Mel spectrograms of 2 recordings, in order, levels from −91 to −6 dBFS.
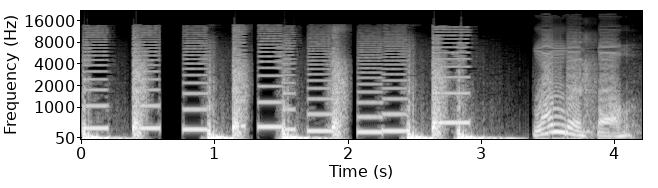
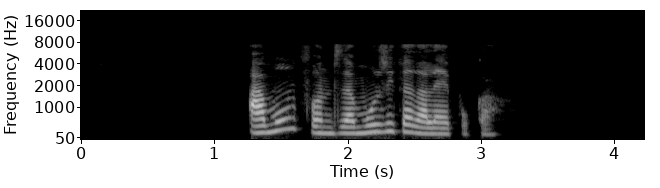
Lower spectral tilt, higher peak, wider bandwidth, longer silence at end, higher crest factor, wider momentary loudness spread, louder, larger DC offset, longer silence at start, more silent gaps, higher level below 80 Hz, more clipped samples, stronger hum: about the same, -5.5 dB/octave vs -4.5 dB/octave; first, 0 dBFS vs -18 dBFS; first, 14 kHz vs 7.6 kHz; second, 0 s vs 1.1 s; second, 10 dB vs 22 dB; second, 5 LU vs 20 LU; first, -14 LUFS vs -37 LUFS; neither; second, 0 s vs 1.25 s; first, 0.62-0.75 s vs none; first, -14 dBFS vs -84 dBFS; neither; neither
